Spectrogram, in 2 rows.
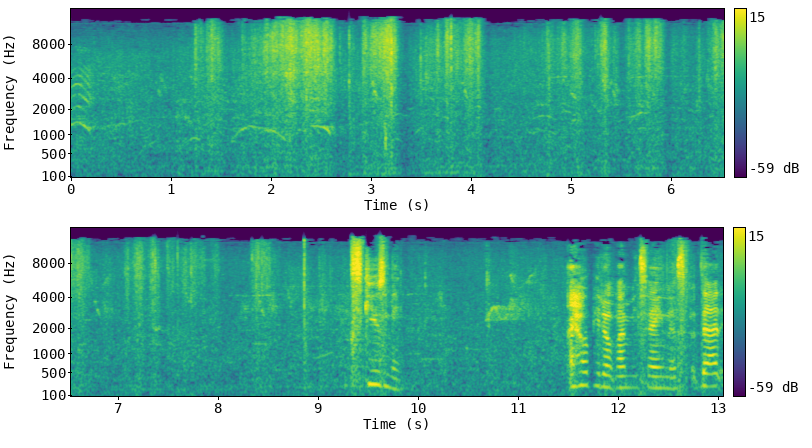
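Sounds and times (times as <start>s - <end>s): plastic bags crinkling: 1.2s - 8.7s.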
